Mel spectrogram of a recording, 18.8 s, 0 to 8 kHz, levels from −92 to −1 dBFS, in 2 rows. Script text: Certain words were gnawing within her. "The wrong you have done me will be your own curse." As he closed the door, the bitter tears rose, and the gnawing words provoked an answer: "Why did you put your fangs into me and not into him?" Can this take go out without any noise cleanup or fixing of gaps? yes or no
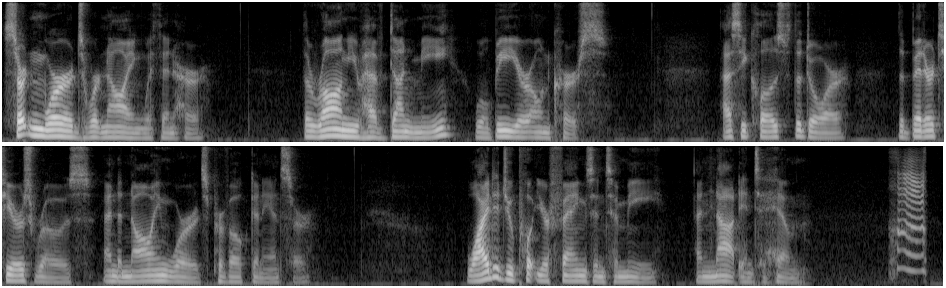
no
